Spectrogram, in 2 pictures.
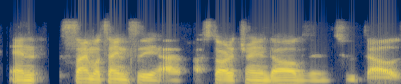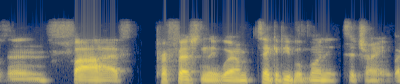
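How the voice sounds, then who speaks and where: This man's delivery comes at a moderate pace in an American accent. Nothing intrudes from the background, which stays quiet. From New Orleans, US South. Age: 40s. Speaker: professional dog trainer and army veteran. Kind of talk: podcast interview.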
